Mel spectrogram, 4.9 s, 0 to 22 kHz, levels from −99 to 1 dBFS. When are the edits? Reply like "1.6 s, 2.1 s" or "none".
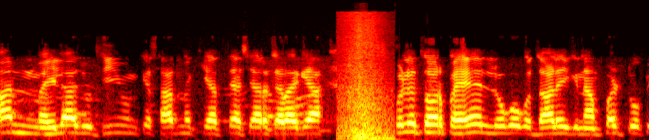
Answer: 2.7 s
